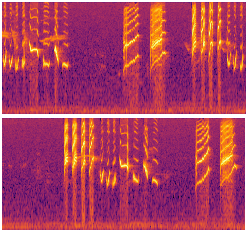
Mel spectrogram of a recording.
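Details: Lively lure song of an Oriental magpie-robin, used to make other magpie-robins sing: rapid chattering note runs mixed with loud harsh buzzy phrases, recurring in groups with short silences between.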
